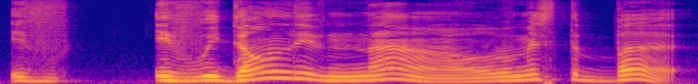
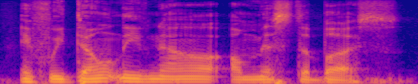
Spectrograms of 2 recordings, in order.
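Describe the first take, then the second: First: It is said in a Borat-like foreign accent. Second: It is said in his normal accent.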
